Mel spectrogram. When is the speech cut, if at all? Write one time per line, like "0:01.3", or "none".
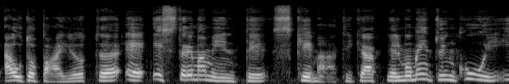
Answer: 0:03.8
